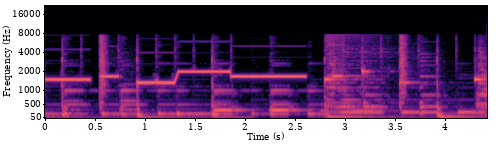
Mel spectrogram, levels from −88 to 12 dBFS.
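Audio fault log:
throughout: noise suppressor applied to music or sounds. A speech-tuned suppressor treats sustained tones and tails as noise and pulls them down by around 5 dB while onsets pass, so the sound pumps. The waveform envelope breathes, and the spectrogram shows held partials fading between attacks, all below the 8 kHz ceiling.
3.39–3.55 s: sound cut by the noise suppressor. For about 0.16 s the suppressor mistakes this passage for noise and drops it by up to about 11 dB, so it sinks. The waveform shows a sudden dip, and the spectrogram a dark vertical band.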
